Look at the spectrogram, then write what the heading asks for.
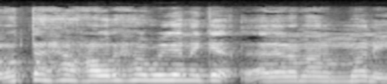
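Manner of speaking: acted outburst of disbelief; incredulous protest. Family protests impossible demand.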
